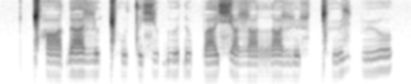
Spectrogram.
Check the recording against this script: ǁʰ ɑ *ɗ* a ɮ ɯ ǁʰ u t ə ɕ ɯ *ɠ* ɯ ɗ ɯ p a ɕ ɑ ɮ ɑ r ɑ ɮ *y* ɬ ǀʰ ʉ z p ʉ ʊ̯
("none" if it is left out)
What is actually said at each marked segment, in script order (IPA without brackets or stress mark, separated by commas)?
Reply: ɗ, ɠ, y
